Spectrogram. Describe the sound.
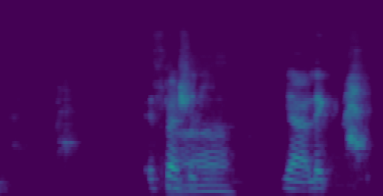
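A dog barks and whimpers: a long, whining yelp, then two short, sharp barks, with quiet gaps between them.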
